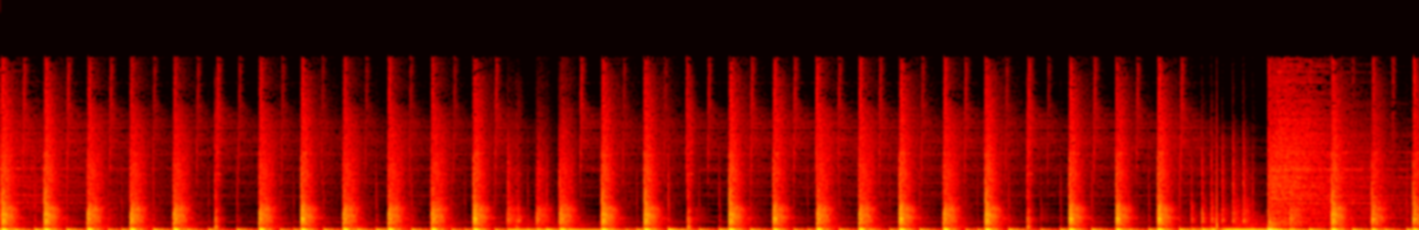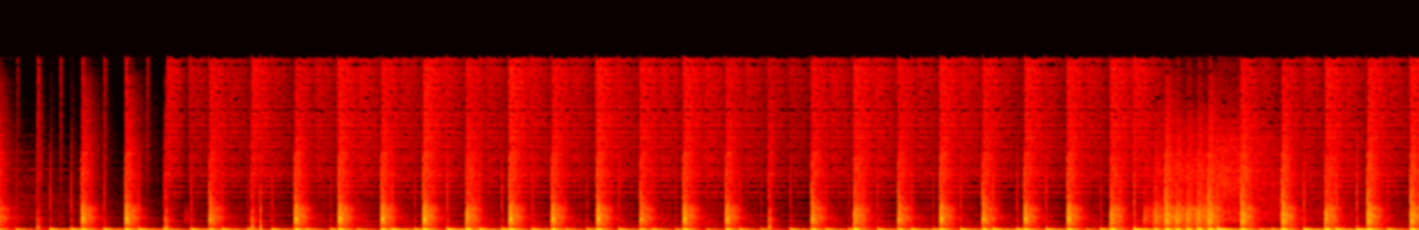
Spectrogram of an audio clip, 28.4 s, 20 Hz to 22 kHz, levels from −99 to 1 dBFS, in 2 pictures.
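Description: Loud pops at 12.17 s and 16.8 s cut into this music, each a single sharp thump standing roughly 15 dB and then 20 dB above the music, which keeps playing underneath. A sudden voltage jump, likely from a switch, connector or static discharge, causes them.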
